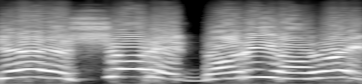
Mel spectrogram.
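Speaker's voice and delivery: very loud, very high-pitched shout. Retelling a neighbor leaning out a window: imitating a neighbor yelling. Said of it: "multiple neighbors yelling at us".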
